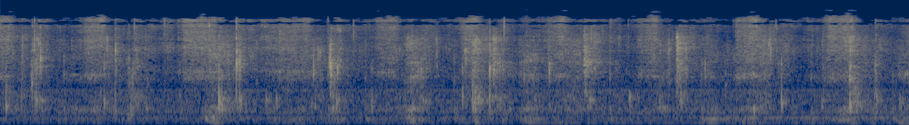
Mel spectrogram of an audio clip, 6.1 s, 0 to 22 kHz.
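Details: Eager licking by Max, a 9-year-old Pit Bull, enjoying overcooked bacon in a kitchen. A steady run of moist smacking clicks comes about 97 times a minute in loose clusters over a quiet room background.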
